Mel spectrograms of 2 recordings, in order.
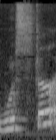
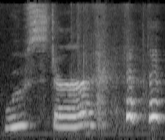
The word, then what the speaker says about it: Wooster: and the 27th in Worcester Ohio and it is Worcester not Worster cuz it is pron it is spelled that way w o o s t e r i was not I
